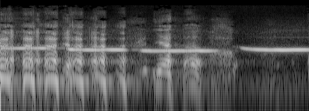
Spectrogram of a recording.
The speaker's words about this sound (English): I can whistle. We got one. I can't do a tune. Incorporate the mouth, but I can whistle.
